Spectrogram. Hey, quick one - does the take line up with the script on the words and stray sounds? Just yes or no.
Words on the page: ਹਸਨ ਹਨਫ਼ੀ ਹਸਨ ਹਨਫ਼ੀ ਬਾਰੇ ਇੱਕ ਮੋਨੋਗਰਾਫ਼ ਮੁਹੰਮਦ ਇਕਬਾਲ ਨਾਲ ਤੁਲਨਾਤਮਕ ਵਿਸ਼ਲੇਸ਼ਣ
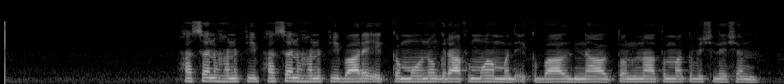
yes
